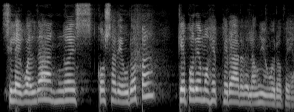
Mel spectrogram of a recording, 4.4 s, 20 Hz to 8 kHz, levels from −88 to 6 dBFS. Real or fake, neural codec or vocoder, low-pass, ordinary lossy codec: fake; vocoder, 44.1 kHz, 128 mel bands, Pupu-Vocoder; 7.2 kHz; none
